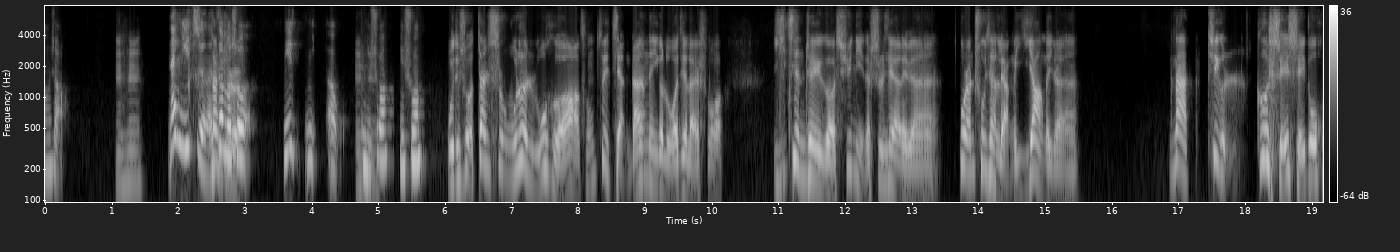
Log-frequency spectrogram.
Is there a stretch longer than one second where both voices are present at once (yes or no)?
no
